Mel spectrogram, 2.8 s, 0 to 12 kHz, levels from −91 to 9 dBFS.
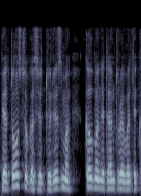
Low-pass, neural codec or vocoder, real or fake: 7.2 kHz; codec, 16 kHz, 4.8 kbps, FACodec; fake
